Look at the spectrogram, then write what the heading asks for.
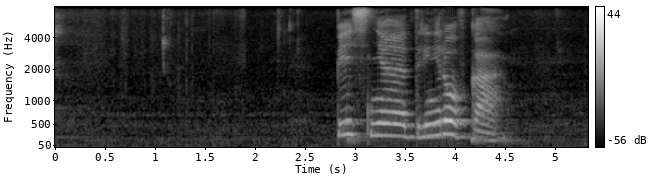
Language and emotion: Russian, positive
